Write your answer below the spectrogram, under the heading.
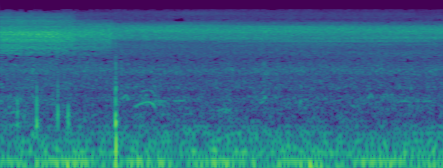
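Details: Midsummer cicada chorus during a heatwave: an intense, continuous shrill buzz that shifts slightly in pitch about a second in, with a few faint knocks and a distant voice below.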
